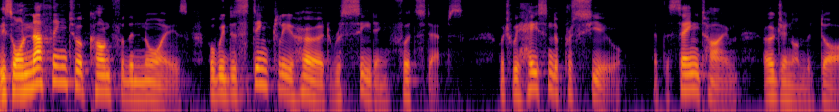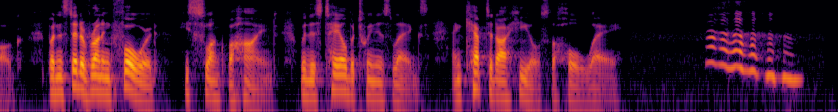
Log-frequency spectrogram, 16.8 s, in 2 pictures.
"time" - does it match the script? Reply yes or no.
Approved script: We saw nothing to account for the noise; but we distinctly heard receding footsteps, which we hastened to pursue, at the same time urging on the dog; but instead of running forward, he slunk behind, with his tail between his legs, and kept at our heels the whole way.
yes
